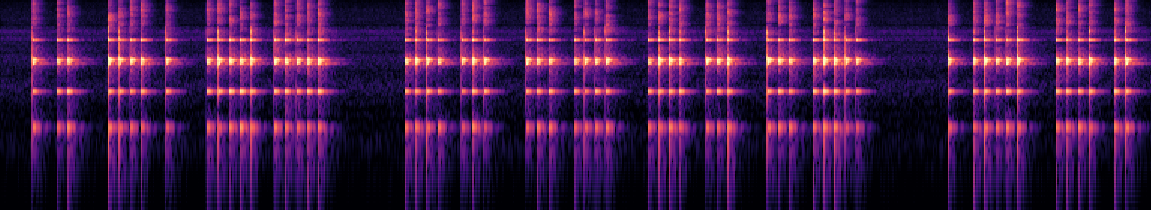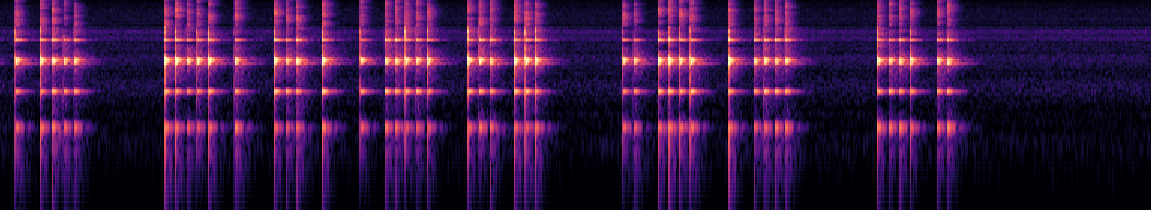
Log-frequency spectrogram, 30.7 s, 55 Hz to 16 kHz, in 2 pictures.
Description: Tap code, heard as taps on a metal pipe, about 7 knocks a second, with room echo. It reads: BQZ SOSP ERD VLEN ID R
